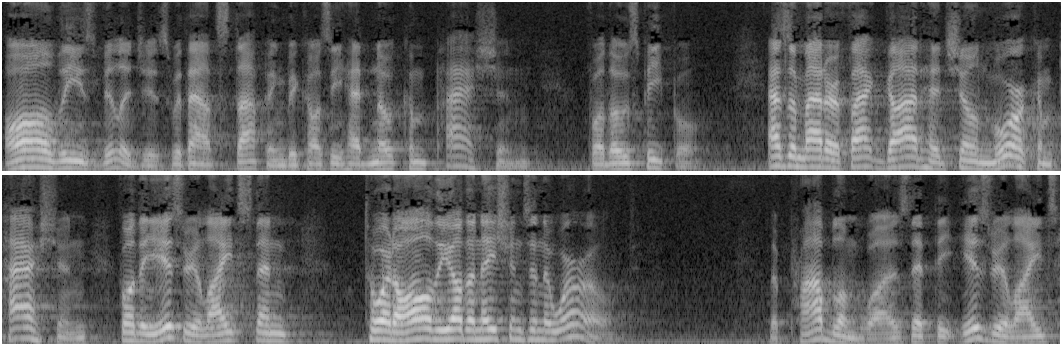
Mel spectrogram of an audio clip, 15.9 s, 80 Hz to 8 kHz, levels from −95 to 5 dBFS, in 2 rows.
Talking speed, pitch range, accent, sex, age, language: 155 wpm, 115-160 Hz, American, male, 60-79, English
